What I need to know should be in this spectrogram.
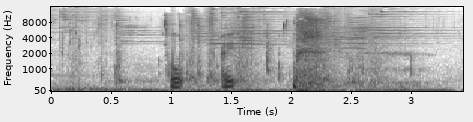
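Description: A loud magical blast bursts with a crash.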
